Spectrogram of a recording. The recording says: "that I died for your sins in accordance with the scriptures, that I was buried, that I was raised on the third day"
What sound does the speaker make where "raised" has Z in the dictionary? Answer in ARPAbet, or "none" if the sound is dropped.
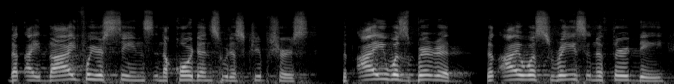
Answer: S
